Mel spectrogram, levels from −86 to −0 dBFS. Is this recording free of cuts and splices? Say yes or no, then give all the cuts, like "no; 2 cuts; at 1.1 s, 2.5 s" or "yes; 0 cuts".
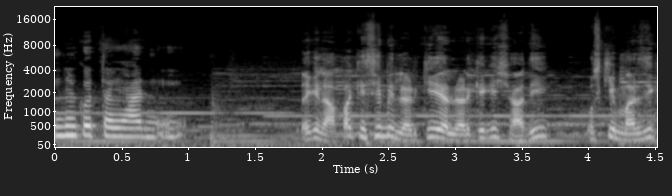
yes; 0 cuts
